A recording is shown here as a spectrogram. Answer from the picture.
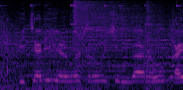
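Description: A man's voice speaking, with background music underneath.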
